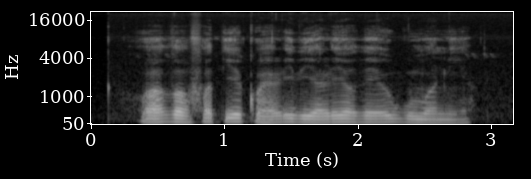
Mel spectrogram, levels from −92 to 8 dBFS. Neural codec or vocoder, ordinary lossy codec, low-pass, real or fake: none; none; none; real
